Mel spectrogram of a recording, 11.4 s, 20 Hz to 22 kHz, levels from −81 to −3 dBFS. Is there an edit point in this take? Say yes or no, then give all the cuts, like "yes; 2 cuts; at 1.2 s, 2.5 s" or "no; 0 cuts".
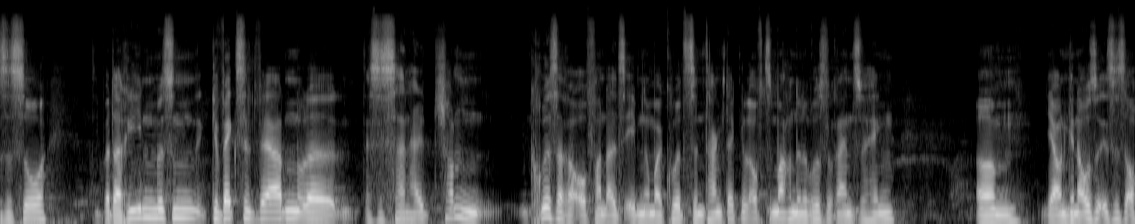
no; 0 cuts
